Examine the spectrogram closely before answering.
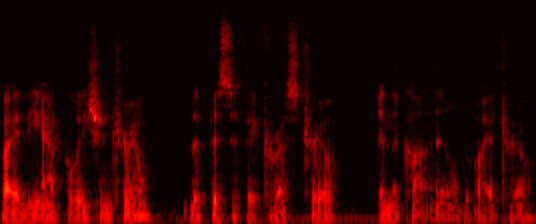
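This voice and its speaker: Talking at a very fast pace, a man shows lively intonation and vocal fry. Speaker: long-distance hiker vlogger. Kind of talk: casual vlog narration. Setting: outdoors on hiking trail. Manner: whispering; casual, filler-heavy.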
